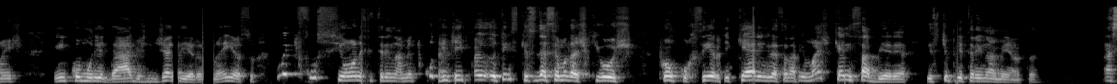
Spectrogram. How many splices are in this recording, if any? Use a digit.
8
